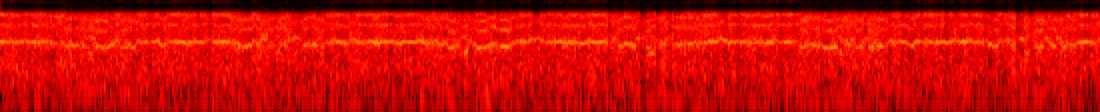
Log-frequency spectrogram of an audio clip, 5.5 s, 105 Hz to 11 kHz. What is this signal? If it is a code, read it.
Emergency Alert System (SAME) tones (header bursts), heard as harsh buzzing bursts. It is heard from 0.3 to 4.5 s.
